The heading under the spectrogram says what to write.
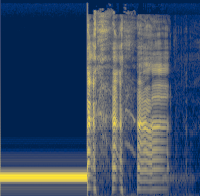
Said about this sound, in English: Beep!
